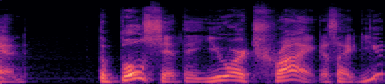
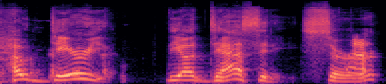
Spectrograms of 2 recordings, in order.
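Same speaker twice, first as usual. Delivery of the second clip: louder, theatrical outrage; mock indignation; 2 semitones higher, 7 dB louder, slower than usual. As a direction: play the offended aristocrat. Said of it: "It's like".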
